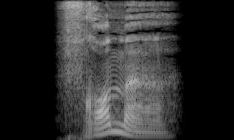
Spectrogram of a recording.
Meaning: 1. comparative degree of fromm 2. inflection of fromm: strong/mixed nominative masculine singular 3. inflection of fromm: strong genitive/dative feminine singular
- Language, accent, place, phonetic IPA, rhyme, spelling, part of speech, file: German, Germany, Berlin, [ˈfʁɔmɐ], -ɔmɐ, frommer, adjective, De-frommer.ogg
